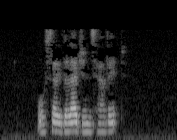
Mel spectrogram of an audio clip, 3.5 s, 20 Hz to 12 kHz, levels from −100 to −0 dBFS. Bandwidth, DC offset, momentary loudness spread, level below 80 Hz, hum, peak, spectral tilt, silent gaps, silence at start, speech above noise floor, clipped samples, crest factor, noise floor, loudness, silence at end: 6.4 kHz; under 0.1%; 12 LU; -78 dBFS; none; -20 dBFS; -4.5 dB/octave; none; 0.75 s; 37 dB; under 0.1%; 20 dB; -75 dBFS; -39 LUFS; 1.2 s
